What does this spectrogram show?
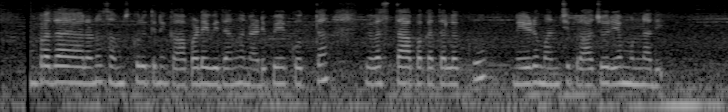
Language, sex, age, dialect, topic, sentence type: Telugu, female, 18-24, Telangana, banking, statement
